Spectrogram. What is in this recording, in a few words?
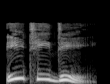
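"etd", British English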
